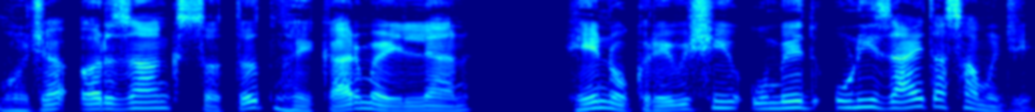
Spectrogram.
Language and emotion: Goan Konkani, sad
